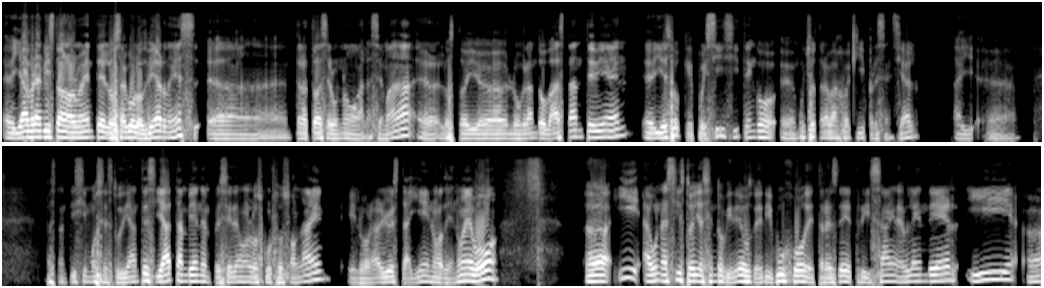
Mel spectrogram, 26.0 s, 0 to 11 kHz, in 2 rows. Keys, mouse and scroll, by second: 3.6 middle click, 6.3-9.4 middle drag, 10.0 ctrl+s, 13.4-14.9 drag, 14.9 right click, 17.2-20.8 drag, 22.0 l, 22.9 Left, 23.0 Left, 23.4 Left, 23.5 Left, 23.8 Left, 24.0 Left.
